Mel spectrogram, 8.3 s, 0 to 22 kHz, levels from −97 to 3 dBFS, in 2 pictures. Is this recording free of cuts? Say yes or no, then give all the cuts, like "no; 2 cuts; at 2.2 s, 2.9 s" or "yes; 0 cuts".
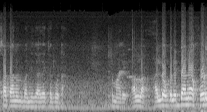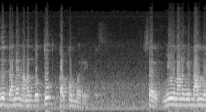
no; 1 cut; at 2.2 s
